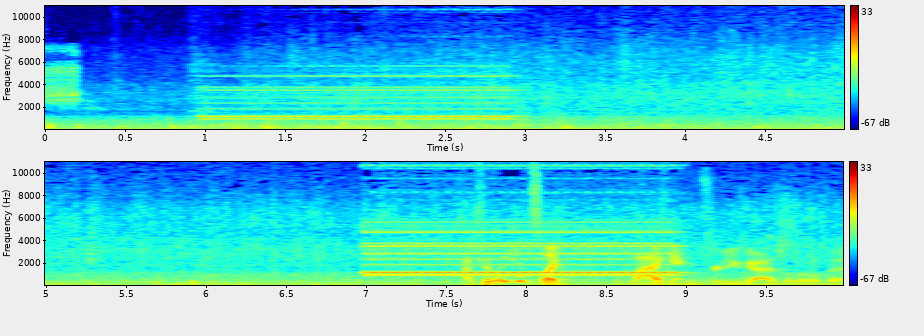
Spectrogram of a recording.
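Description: A telephone rings loudly in short bursts.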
